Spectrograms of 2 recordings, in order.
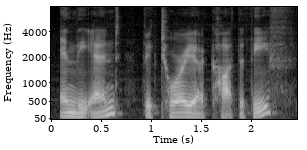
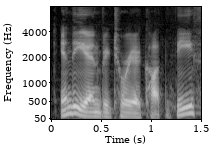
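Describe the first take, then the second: First: It is read slowly with pauses. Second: It is read quickly without pauses. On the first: The listener feels suspense and wants to know more. The speaker calls it right. "you really have to read it slowly" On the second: The listener feels no suspense or triumph. The speaker calls it wrong. "if you just read it really quickly"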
